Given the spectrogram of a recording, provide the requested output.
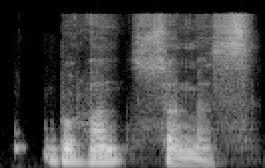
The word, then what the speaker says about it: Burhan Sönmez: Burhan Sönmez Burhan Sönmez.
